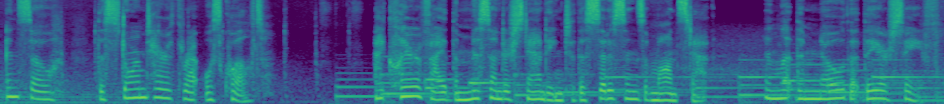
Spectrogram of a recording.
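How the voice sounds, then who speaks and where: A calm female knight commander, voiced by a woman, with a mid-pitched voice and a measured, reassuring delivery. She sounds composed and dutiful, steady in every word. A loud orchestral score plays behind her. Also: music in the background, lightly acted. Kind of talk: video game dub acting.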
